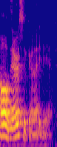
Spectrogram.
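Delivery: dry, sarcastic, mocking tone meaning the opposite. Example of sarcasm, replying to a husband's date idea: sarcastic tone. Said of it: "that is sarcasm. I say it, but I mean something else".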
